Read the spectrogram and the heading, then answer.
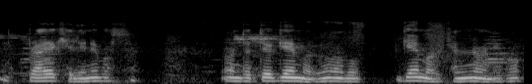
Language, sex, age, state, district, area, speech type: Nepali, male, 18-30, West Bengal, Darjeeling, rural, spontaneous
